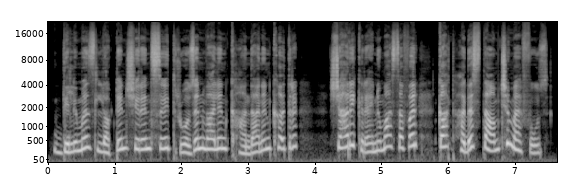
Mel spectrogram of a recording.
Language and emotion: Kashmiri, fearful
